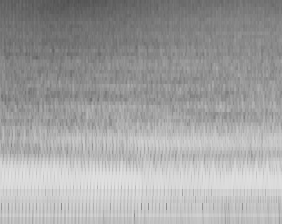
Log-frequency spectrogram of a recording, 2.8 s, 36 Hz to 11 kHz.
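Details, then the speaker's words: Rebuilt wrecked Porsche 911 Turbo on first start after repair, cold and warming up: steady, even low idle with smooth deep rumble, no misses, knocks or ticks; earlier turbo chatter mentioned, sounds amazing. "Dude, fired up. Dude, it's purring, dude. Oh my sounds amazing, dude."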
